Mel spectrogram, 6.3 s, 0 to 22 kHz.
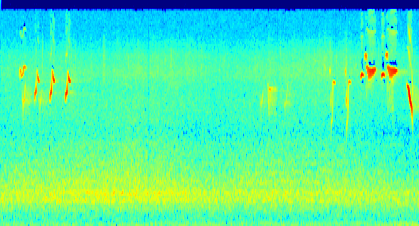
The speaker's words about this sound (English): Still 8:02, and that wild bird is up in the big pine tree above the net. Song. That sounded like type 2 calls.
